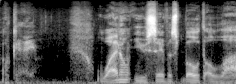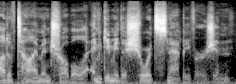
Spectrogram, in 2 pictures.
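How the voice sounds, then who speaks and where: Noir game private eye: extremely deep, laconic, dry, world-weary. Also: male voice, moderate pace, breathy edge, heavily acted. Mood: impatient, dry. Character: world-weary, wry male private detective. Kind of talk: noir-like video game voice acting.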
